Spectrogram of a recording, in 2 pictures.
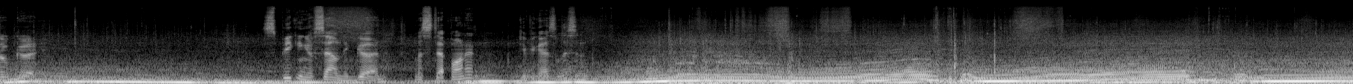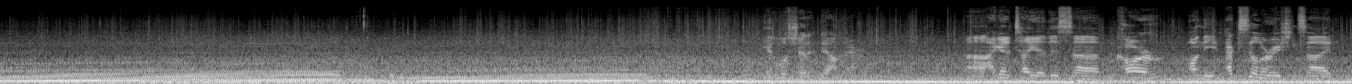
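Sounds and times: car engine accelerating through gears: 0.0 - 3.8, 4.7 - 27.0.

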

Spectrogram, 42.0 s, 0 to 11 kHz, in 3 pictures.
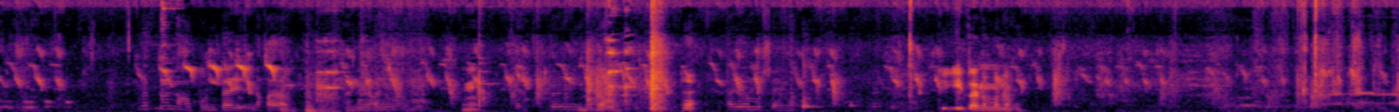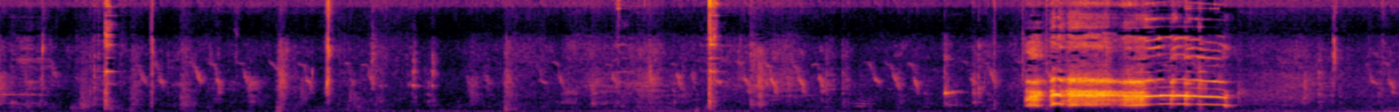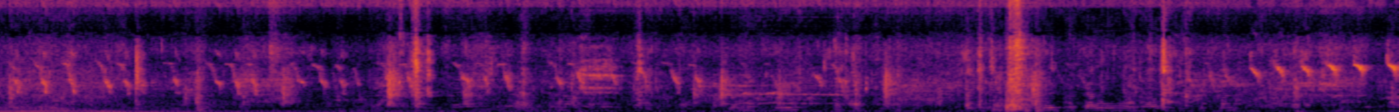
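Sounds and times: rooster crowing: 24.2 - 26.4, 35.2 - 36.3.

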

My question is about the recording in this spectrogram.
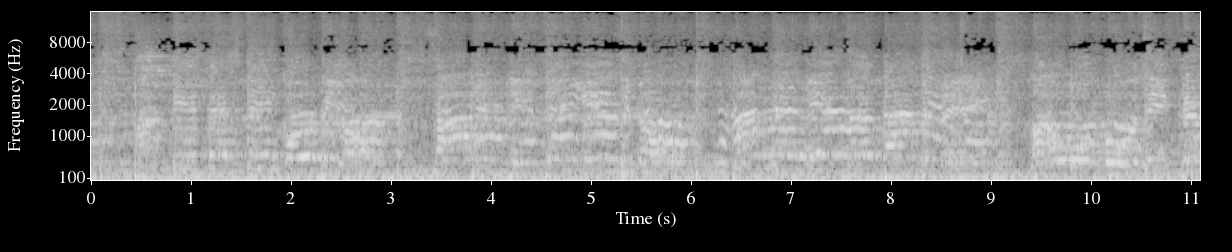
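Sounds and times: live rock band playing: 0.0 - 11.0
person singing: 0.0 - 11.0.

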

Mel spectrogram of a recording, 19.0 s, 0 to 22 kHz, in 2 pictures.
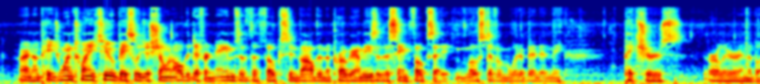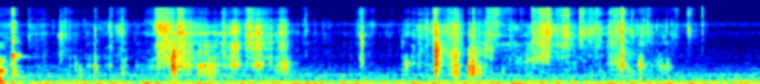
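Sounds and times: book page turning: 9.0 - 18.4.

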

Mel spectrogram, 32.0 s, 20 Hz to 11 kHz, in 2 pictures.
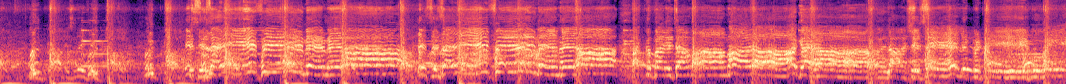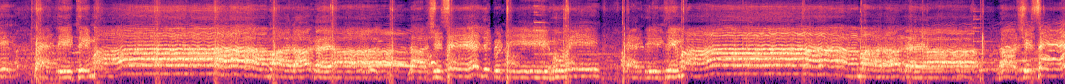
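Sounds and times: men chanting in unison: 0.0 - 31.9
hands slapping chests: 0.4 - 3.6, 5.1 - 5.3, 6.0 - 7.0, 14.7 - 15.0, 17.3 - 17.6, 20.0 - 20.3, 20.9 - 21.2.

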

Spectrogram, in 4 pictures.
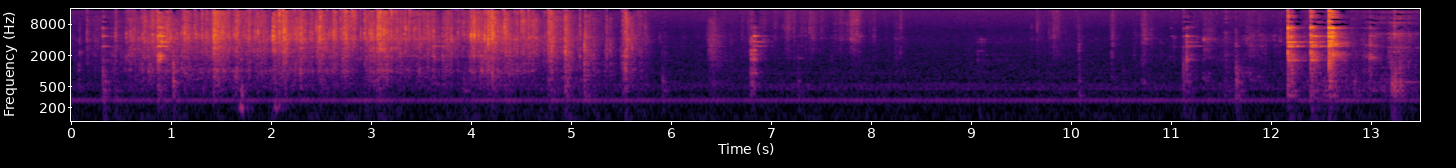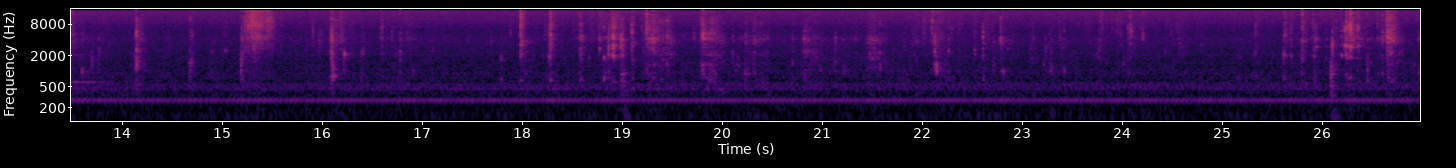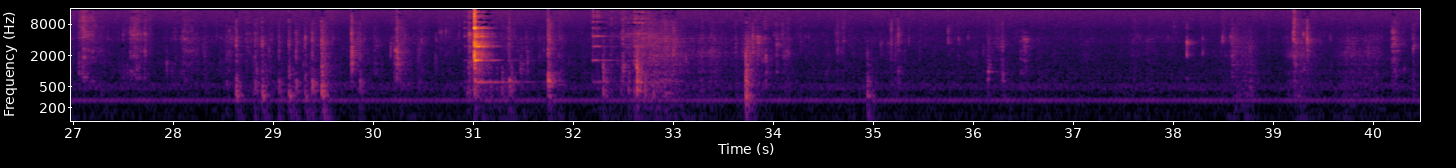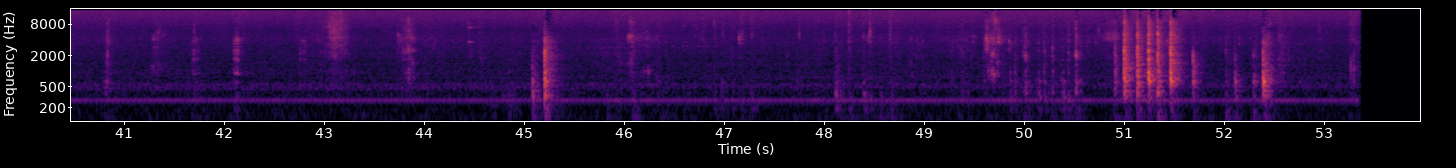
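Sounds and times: steady low hum: 0.0 - 53.4
glass and ceramic clinking on table: 12.2 - 13.6, 30.9 - 31.5.

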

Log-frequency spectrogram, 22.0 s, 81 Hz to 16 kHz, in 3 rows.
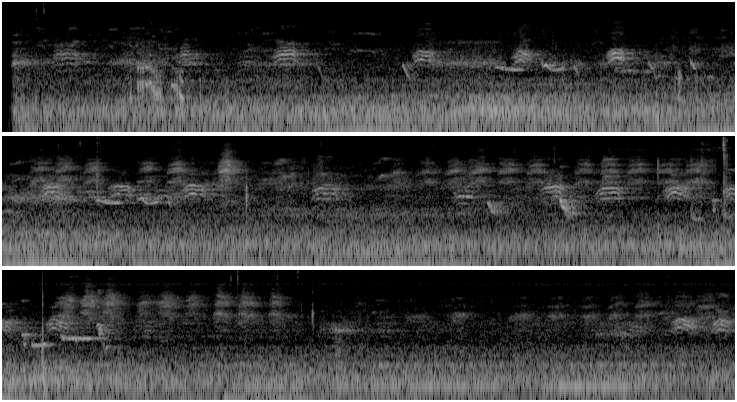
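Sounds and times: low steady hum: 0.1 - 21.9
crows cawing: 0.4 - 3.1, 4.0 - 9.7.

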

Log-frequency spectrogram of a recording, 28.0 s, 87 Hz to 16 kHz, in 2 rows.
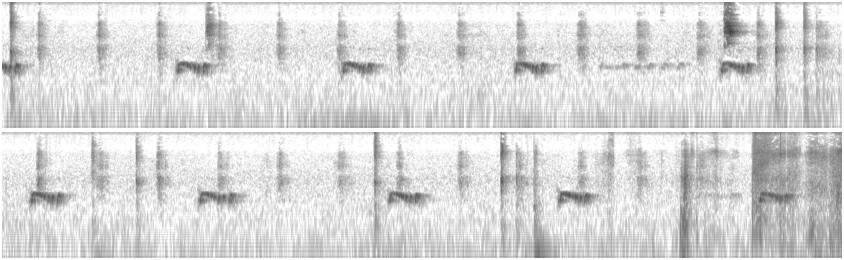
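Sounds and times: sharp clicks: 0.1 - 3.9, 7.5 - 17.0, 17.6 - 23.0
dove cooing: 2.9 - 3.6, 5.7 - 6.3, 8.6 - 9.2, 14.4 - 15.2, 17.3 - 18.0, 23.3 - 24.0, 26.5 - 28.0.

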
